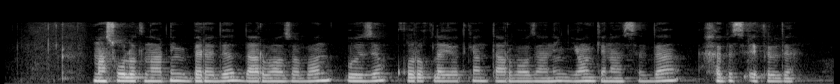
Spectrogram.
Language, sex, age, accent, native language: Uzbek, male, 19-29, Surxondaryo, Uzbek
